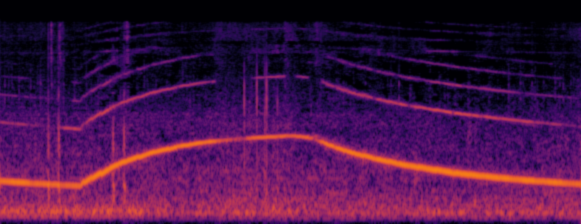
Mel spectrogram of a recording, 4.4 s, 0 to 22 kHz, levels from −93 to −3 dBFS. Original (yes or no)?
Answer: yes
